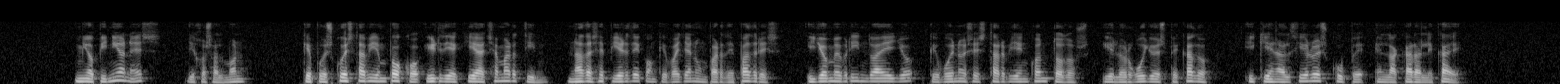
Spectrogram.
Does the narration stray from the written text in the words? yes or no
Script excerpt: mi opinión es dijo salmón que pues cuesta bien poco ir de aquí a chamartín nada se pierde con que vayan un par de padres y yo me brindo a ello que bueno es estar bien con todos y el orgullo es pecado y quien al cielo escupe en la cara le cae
no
